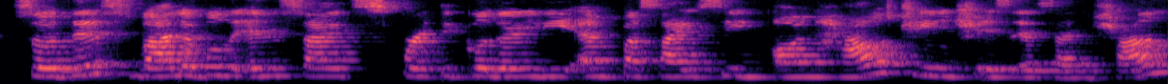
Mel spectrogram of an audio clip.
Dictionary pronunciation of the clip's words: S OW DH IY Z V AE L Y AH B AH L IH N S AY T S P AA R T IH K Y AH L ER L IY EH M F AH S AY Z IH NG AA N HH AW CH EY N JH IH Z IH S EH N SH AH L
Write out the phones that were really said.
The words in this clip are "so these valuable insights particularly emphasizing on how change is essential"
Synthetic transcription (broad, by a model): S OW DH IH S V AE L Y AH B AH L IH N S AY T S P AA R T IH K Y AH L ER L IY EH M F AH S AY S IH NG AA N HH AW CH EY N JH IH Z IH S EH N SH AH L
